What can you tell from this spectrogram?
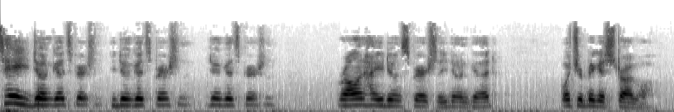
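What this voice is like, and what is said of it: Rushed, fast-paced questions. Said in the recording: “I said it fast.”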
